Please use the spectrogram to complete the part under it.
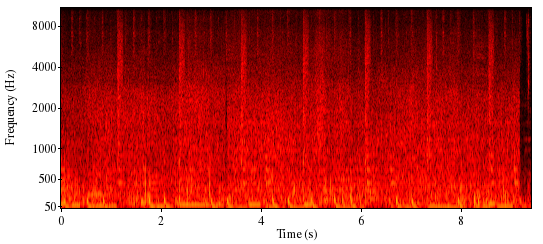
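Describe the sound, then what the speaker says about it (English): Strong ocean waves surge onto the shore at a fishing spot, a steady, dense roar of surf with pulsing wash that fills the whole stretch, with no voices. "The waves were just pushing in so strong"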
